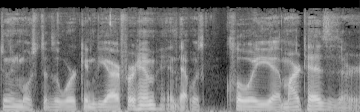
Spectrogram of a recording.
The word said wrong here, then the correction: Moretz: Was that her name? Am I saying that right? – Moretz, yeah.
